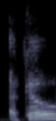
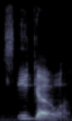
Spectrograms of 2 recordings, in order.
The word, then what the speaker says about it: Eco: Is it like echo or echo? It was that sounds stupid. Eco. Eco. Eco like ecological. Ecoological.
